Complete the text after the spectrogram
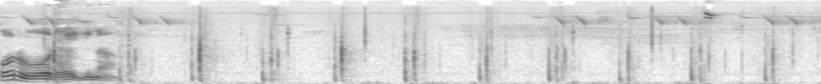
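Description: Footsteps walk steadily on the ground.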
